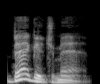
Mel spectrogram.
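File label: "baggageman", British English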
